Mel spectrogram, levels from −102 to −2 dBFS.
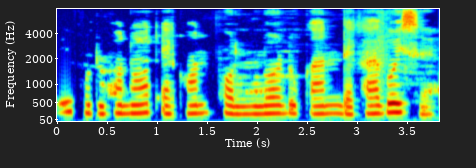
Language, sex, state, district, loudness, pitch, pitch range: Assamese, female, Assam, Sonitpur, -16 LUFS, 215 Hz, 205-225 Hz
